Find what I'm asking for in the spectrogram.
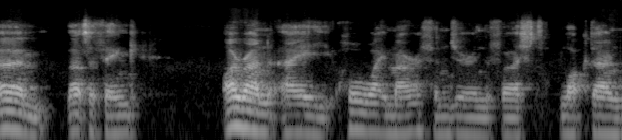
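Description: Somewhat breathy, a man talks very slowly. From Birmingham, England. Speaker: ultra runner. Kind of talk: casual chat.

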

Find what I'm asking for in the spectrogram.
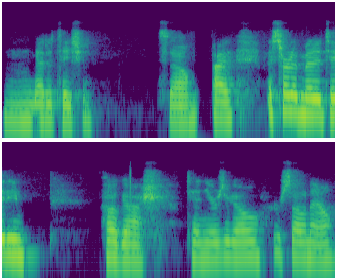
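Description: A woman with an American accent, medium pitch and a fairly slow pace. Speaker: retired doctor turned holistic healer. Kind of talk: interview. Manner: halting.

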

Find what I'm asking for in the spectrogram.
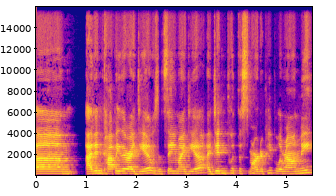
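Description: Delivered at a moderate pace with an American accent, the speech has hardly any pauses and a monotone, flat intonation. Some room echo is audible. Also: woman, medium pitch for a woman. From US Midwest, Indiana. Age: 50s. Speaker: entrepreneur and children's advocate. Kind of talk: interview.

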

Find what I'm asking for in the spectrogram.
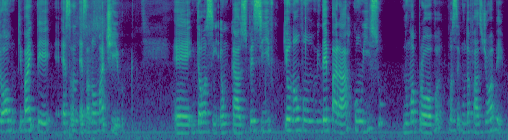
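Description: A woman with a fairly high pitch speaks at a moderate pace with fairly even intonation. Audible room echo surrounds her voice. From Rondônia, Brazil (Jaru, interior). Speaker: administrative law attorney. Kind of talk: interview, casual chat. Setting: podcast studio.

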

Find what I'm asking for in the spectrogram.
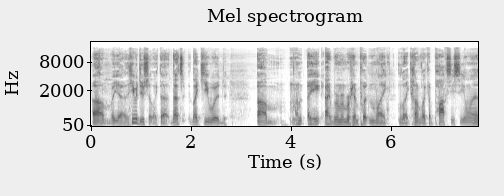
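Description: The recording is very clean with a silent background. A man with a very deep, low pitch and an American accent speaks at a moderate pace with ordinary pitch variation. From US South. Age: 50s. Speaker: comedian. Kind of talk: casual chat.

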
